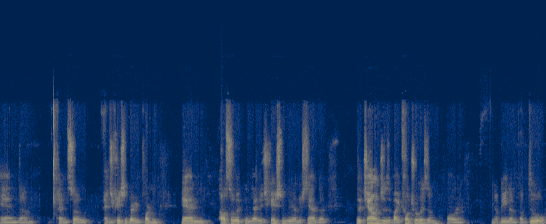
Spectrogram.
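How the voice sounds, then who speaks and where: A man's dark, mellow voice at a medium pitch, with a moderate pace and fairly even intonation. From San Fernando Valley, California. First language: Spanish. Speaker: clinical psychologist and agency CEO. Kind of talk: onboarding presentation.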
